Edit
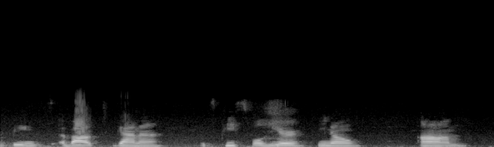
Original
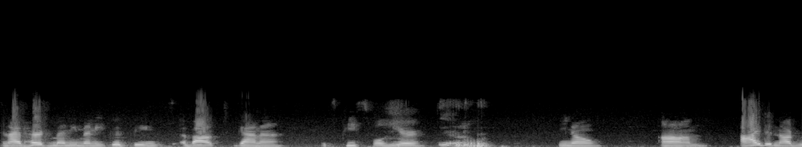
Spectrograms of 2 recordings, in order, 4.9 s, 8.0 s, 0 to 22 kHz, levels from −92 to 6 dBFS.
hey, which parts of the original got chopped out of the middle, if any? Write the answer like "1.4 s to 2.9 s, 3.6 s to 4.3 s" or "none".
4.3 s to 5.5 s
